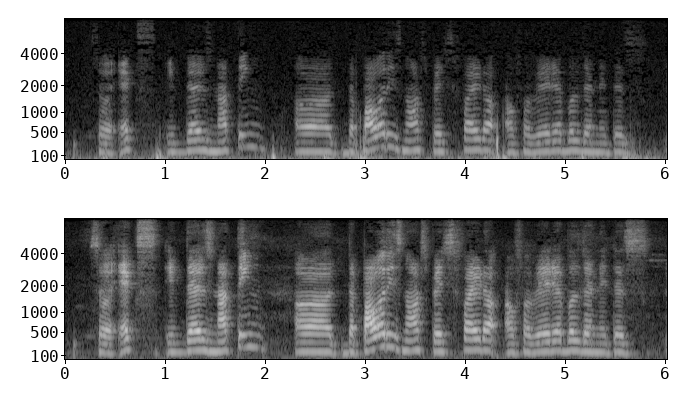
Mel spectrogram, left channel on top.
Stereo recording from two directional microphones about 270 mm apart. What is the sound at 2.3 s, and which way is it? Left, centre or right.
Speech, right.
